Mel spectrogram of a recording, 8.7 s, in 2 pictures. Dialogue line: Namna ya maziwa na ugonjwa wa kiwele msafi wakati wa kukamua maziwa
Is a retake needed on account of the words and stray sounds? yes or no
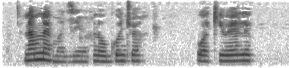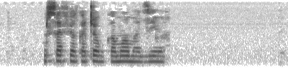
no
